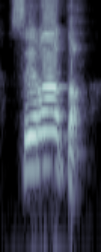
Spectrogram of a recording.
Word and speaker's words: صِرَاطَ: Sirata. Si is very thick and high.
